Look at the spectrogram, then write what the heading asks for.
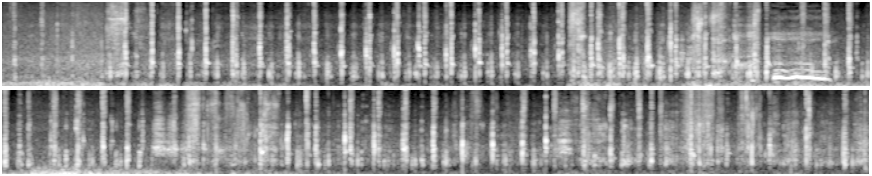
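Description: Close-up crunchy chewing and biting of raw cucumber: a dense run of crisp wet crunches and mouth clicks.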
